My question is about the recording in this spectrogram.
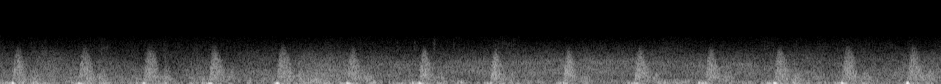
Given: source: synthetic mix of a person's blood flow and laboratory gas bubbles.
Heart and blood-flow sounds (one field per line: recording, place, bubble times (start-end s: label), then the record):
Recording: Doppler ultrasound of blood flow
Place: subclavian vein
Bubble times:
no bubbles
From the record:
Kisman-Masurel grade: 000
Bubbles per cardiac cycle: 0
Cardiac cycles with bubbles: 0%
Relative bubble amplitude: no bubbles discernible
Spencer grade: 0 (complete lack of bubble signals)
